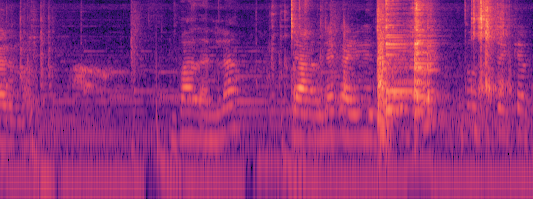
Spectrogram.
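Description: Stainless steel plates and pans clinking and clattering against each other as they are handled during washing up, with several sharp clinks in the second half. Background music plays underneath.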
